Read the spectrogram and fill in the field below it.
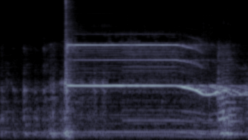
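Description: A single electric guitar note struck hard, ringing with a piercing high squealing overtone that sustains and bends slightly before fading.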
